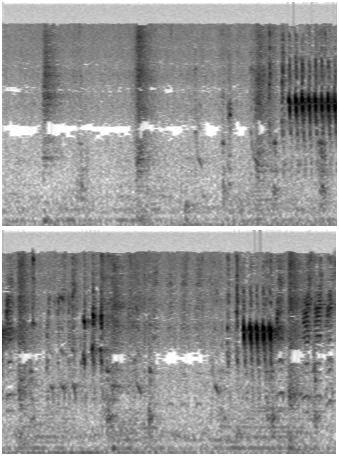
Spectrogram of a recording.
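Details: Society finch kept as a pet, called manon, giving two short buzzy rattling phrases of rapid pulses about three seconds apart, with soft clicks and a steady high whine behind.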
